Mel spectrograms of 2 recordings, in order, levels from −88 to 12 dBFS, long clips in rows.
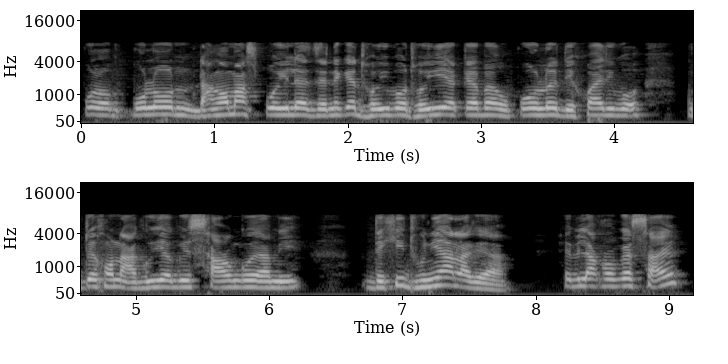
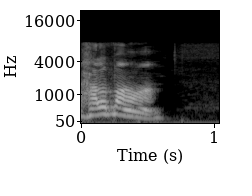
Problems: none marked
